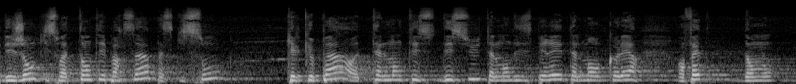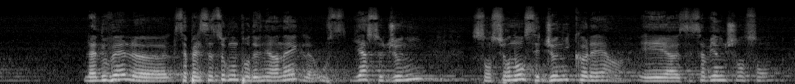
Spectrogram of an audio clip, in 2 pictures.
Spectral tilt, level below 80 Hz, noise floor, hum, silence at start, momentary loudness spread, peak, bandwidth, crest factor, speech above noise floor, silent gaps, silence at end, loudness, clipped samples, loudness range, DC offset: -5.5 dB/octave; -52 dBFS; -51 dBFS; none; 0 s; 11 LU; -6 dBFS; 16 kHz; 16 dB; 28 dB; none; 0 s; -24 LUFS; under 0.1%; 2 LU; under 0.1%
